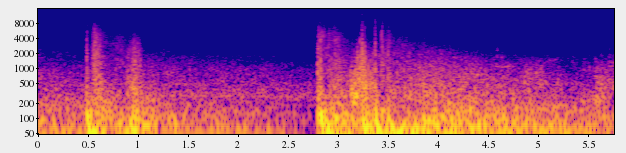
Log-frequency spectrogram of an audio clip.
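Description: Heavy booming artillery fire from an M53/M55 self-propelled gun in a tank battle video game, two deep blasts with long rumbling tails, the second louder and sustained.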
